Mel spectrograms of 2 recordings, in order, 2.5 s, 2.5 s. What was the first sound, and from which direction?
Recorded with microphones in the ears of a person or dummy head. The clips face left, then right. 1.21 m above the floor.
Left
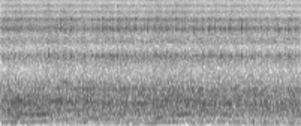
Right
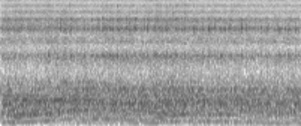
Only background noise.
